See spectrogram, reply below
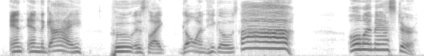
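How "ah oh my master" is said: very high, slow, drawn-out, distressed acted "ah". Retelling how a man cries out after losing an axe head: imitating an upset man. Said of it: "Why do you think that he was so upset?".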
